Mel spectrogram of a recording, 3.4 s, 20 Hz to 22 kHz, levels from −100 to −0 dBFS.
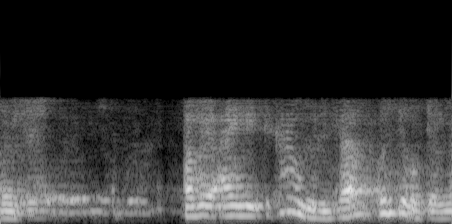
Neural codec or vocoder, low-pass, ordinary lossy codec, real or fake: codec, 32 kHz, 1.9 kbps, SNAC; 3.6 kHz; none; fake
